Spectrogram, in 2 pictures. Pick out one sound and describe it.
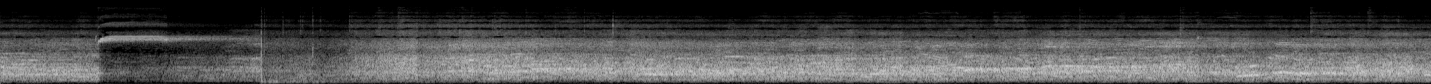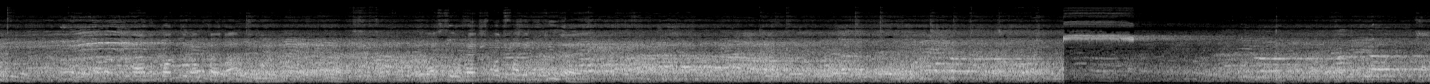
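A crowd of spectators chatters and cheers loudly in an echoing hall.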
